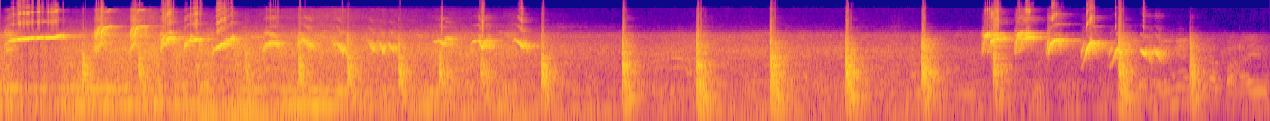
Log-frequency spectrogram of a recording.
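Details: Greater green leafbird, a big jumbo bird whose song is meant for trapping, giving quick whistled phrases followed by a steady series of sharp clicking notes about twice a second, then more whistles.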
